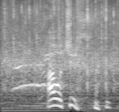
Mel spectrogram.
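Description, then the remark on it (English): An audience claps steadily in the background, a soft wash of many hands, while a man's voice speaks over it in the foreground. “Y'all clapping for me?”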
